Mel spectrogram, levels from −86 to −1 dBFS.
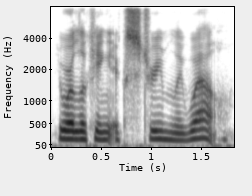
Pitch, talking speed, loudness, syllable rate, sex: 170 Hz, 165 wpm, -18 LUFS, 5.8 syllables/s, female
